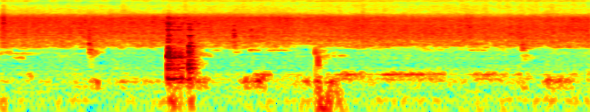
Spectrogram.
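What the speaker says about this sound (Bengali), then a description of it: "এরপর ওই তেলের মধ্যে আমি দুটো পেঁয়াজকে এর মধ্যে দিয়ে দেবো।" Onions fry in hot oil with a steady, moderate sizzle, broken by a few clinks and scraping stirs of a utensil against the pan.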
